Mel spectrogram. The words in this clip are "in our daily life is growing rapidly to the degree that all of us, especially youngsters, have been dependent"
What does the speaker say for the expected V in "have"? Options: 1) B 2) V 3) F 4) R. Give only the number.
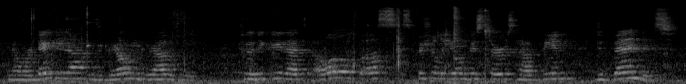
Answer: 2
